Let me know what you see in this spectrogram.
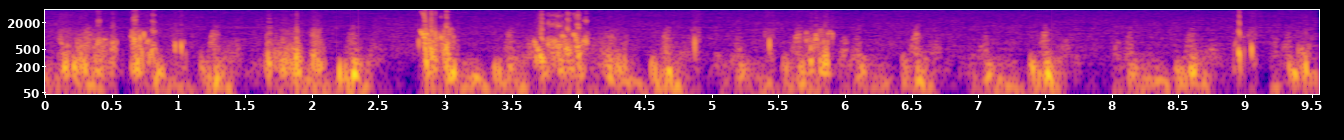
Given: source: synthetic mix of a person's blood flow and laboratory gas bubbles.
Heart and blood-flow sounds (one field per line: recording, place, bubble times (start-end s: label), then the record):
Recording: Doppler ultrasound of blood flow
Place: precordium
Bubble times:
0.11-0.57 s: bubbles
0.66-0.87 s: bubbles
0.96-1.08 s: bubbles
1.67-1.96 s: bubbles
1.99-2.13 s: bubbles
2.80-3.12 s: bubbles
3.67-4.12 s: bubbles
4.17-4.41 s: bubbles
4.87-4.94 s: bubbles
5.42-5.50 s: bubbles
5.65-5.97 s: bubbles
8.94-9.12 s: bubbles
9.41-9.54 s: bubbles
From the record:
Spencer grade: 3 (all of the cardiac periods contain showers or single bubble signals, but not dominating or overriding the cardiac motion signals)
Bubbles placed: only in the low amplitude regions of the cardiac cycle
